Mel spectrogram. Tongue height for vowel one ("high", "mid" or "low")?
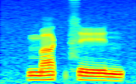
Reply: low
